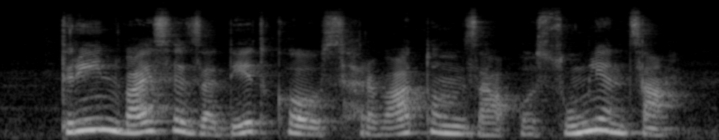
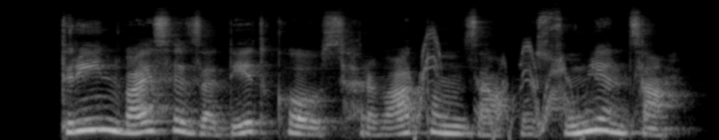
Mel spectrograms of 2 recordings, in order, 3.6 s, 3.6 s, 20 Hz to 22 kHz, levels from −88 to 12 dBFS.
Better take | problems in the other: first | noise reduction (neural mask model Resemble Enhance denoiser)

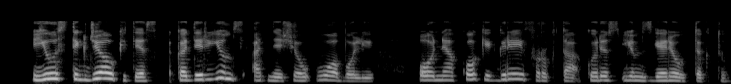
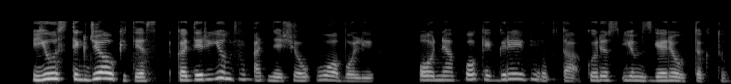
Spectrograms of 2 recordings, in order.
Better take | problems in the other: first | noise reduction (neural mask model DeepFilterNet 3)

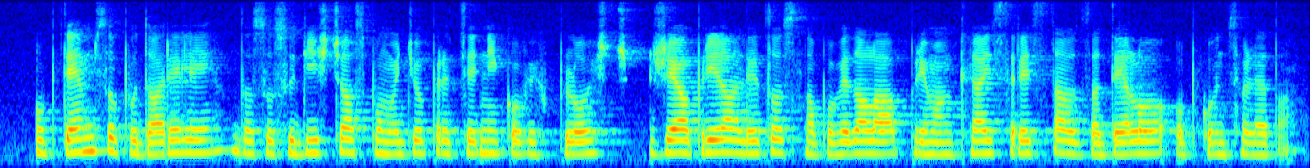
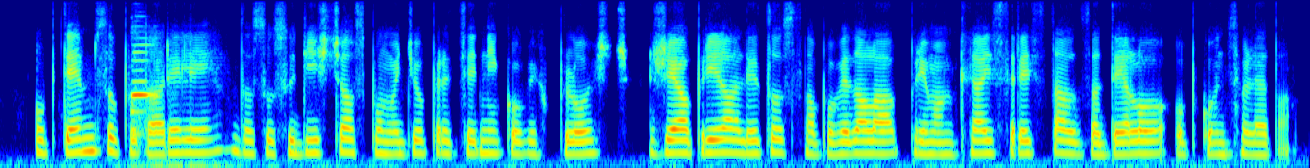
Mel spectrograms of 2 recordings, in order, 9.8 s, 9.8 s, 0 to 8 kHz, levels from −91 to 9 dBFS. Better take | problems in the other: first | noise reduction (neural diffusion model UNIVERSE++)

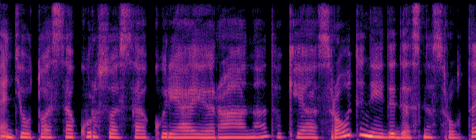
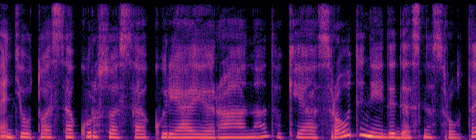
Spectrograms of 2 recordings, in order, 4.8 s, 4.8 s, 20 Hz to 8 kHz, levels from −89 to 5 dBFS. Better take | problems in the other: second | noise reduction (neural mask model Resemble Enhance denoiser)

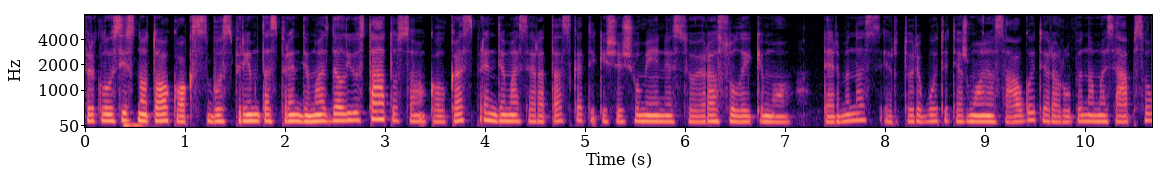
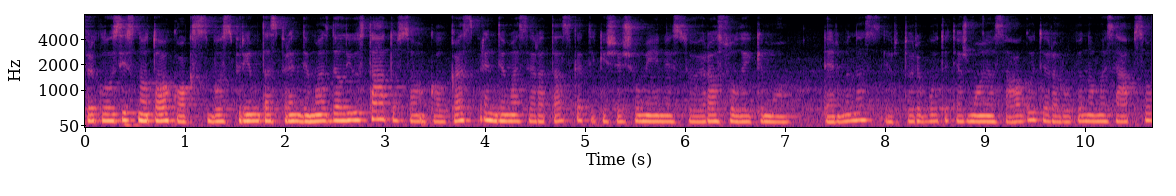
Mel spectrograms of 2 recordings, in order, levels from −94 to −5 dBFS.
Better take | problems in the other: first | background sound (Engine / Boat, Water vehicle); 19 dB below the speech // room echo; dies away in 0.5 s

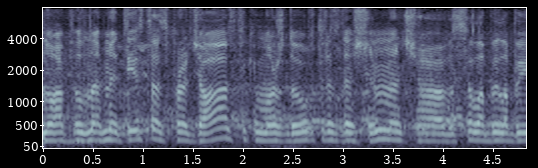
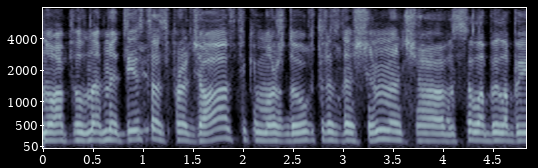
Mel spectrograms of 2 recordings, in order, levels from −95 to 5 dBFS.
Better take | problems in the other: first | noise reduction (neural mask model Resemble Enhance denoiser)

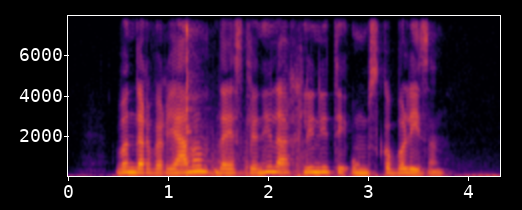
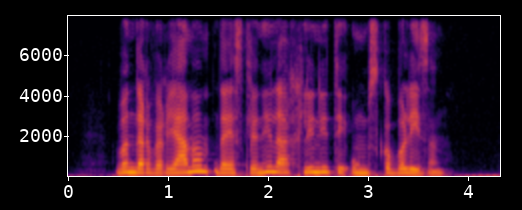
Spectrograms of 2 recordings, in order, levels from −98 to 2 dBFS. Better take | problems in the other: second | background sound (Bowed string instrument + Thunder); 15 dB below the speech

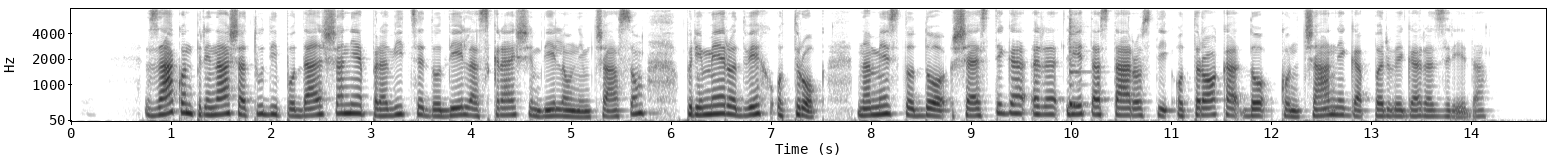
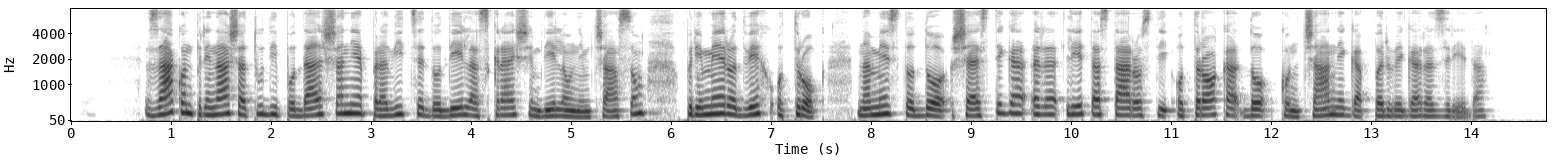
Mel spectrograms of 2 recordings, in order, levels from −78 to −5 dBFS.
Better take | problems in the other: second | background sound (Cowbell); 13 dB below the speech

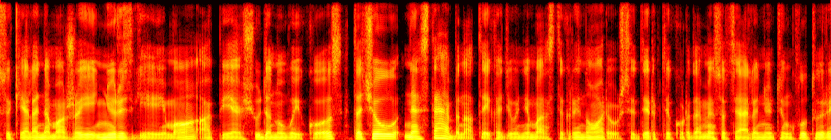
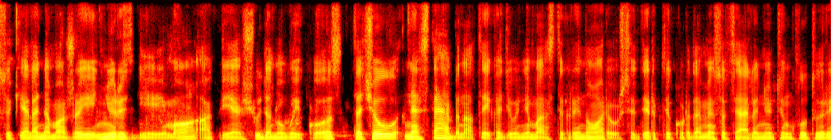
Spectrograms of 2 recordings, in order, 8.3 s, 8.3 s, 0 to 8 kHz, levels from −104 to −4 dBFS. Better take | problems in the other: first | noise reduction (neural mask model Resemble Enhance denoiser)

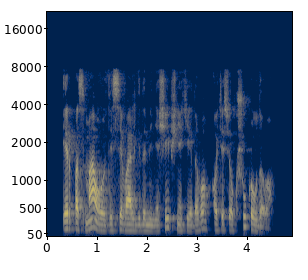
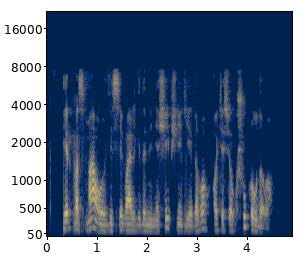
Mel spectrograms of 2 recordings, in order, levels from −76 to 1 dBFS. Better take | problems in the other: first | noise reduction (neural mask model DeepFilterNet 3)

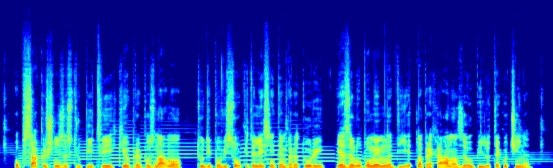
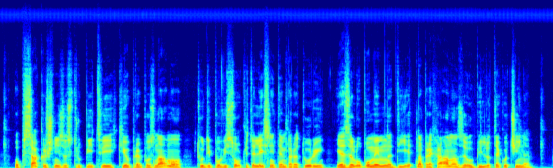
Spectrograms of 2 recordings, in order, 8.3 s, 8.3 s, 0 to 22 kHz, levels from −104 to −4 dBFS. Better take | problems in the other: second | noise reduction (classical method spectral subtraction)

